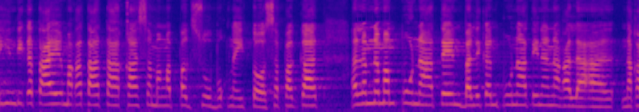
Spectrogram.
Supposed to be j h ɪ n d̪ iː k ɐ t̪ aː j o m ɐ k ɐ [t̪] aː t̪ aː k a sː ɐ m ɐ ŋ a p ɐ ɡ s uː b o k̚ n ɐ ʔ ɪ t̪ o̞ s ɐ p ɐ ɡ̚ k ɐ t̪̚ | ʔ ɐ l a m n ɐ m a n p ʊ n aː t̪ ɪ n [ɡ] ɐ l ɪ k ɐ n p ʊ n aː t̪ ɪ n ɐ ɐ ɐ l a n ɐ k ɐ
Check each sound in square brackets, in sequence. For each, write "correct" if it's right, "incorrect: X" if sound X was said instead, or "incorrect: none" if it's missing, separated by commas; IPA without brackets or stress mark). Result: correct, incorrect: b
